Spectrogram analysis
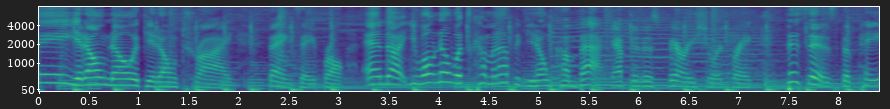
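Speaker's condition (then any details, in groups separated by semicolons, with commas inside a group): No condition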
